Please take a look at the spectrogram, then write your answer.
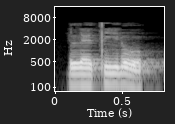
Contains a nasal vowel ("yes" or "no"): yes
